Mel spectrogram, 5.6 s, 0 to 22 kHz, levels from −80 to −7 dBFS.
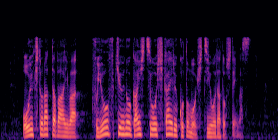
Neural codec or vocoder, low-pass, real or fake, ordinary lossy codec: codec, 16 kHz, 16 kbps, FreqCodec, larger model; 7.2 kHz; fake; none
